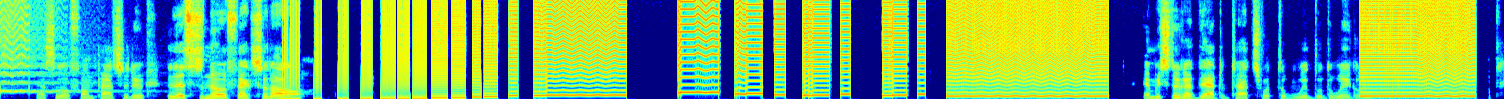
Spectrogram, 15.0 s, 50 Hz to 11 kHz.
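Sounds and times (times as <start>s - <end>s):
synthesizer sawtooth lead: 2.8s - 5.6s.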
